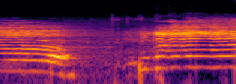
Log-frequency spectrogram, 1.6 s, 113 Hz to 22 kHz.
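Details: Castrated male goat, 14 to 15 months old, on a Maharashtra goat farm around Bakri Eid sales; a short falling bleat, a brief pause with clicks, then a second steady harmonic bleat.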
